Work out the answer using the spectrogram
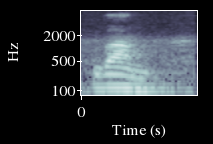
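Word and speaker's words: bomb: যেমন বি ও এম বি বম মানে বোমা। এখানে এম এর পরে বি লেটার দি সাইলেন্ট থাকবে।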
